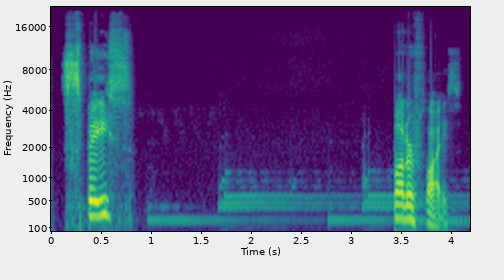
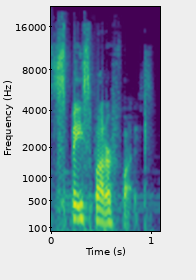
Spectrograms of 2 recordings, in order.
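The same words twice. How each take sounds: First: There is a break between the two words. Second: The two words run together without a break. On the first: Two separate categories are meant. The speaker calls it right. "That was space butterflies" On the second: Butterflies from space are meant. The speaker calls it wrong. "not space butterflies"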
